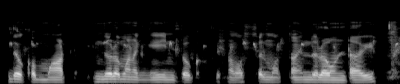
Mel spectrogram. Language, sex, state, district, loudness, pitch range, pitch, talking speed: Telugu, male, Telangana, Nalgonda, -21 LUFS, 110-120 Hz, 110 Hz, 165 wpm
